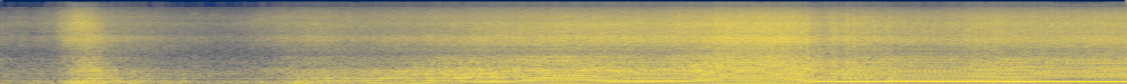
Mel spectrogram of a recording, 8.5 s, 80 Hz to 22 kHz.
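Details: 426 Hemi V8 on a dyno after a bad piston was replaced, timing at 32°, pulled to 6500 rpm while listening for pinging: climbs smoothly to a high steady tone with no knocks, rattles or ticking; no valvetrain noise, normal high-rpm run.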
